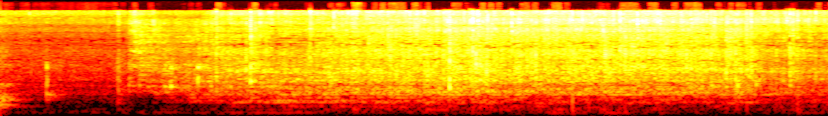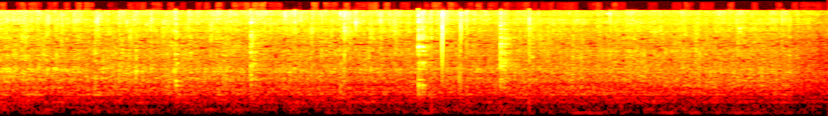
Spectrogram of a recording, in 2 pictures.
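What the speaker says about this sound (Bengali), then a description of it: "এবার একটু ভালো করে পেঁয়াজের সঙ্গে কষিয়ে নেব।" Onion sizzles in a pan as green chili, coriander leaf and garlic paste are stirred in, a rising burst of frying hiss followed by scraping and clinking of the spoon, close and steady without voices.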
